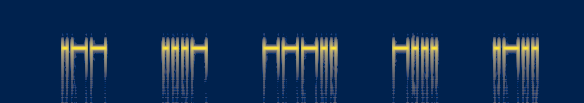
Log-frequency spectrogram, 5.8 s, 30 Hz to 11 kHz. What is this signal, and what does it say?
Morse code, heard as a keyed tone, about 25 wpm, spaced as for 12 wpm, 700 Hz. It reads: WV8BL
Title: USA Call Signs - 4x Character Spacing - 25wpm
